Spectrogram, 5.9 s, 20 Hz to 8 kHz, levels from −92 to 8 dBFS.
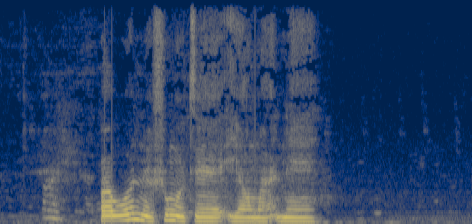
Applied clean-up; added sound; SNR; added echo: none; none; none; none.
